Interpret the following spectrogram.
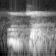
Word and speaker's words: উজ্জ্বল: যেমন দেখো, উজ্জ্বল, উজ্জ্বল, উজ্জ্বল, আমরা কিন্তু এই বটা উচ্চারণ করছি না।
